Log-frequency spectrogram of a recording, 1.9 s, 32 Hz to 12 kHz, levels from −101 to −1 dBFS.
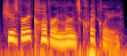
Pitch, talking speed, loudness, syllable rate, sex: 145 Hz, 220 wpm, -16 LUFS, 5.5 syllables/s, male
